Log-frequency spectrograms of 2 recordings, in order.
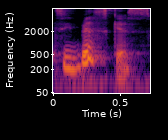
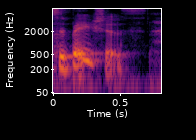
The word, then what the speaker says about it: sebaceous: Don't ask me why I insisted on calling it sebiscus, but I did. But I know the proper term for it, or the proper pronunciation, is sebaceous.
